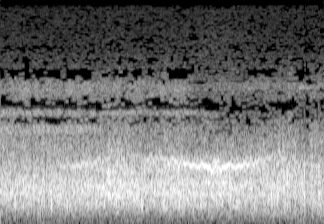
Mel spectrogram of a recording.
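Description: A train rumbles along steadily for a few seconds, a dense continuous roar of engine and rails that stays loud and even throughout, with no voices.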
